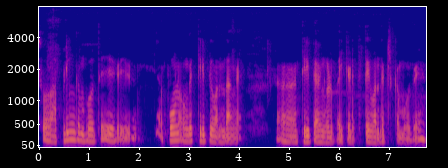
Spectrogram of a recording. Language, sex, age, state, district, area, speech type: Tamil, male, 18-30, Tamil Nadu, Coimbatore, rural, spontaneous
